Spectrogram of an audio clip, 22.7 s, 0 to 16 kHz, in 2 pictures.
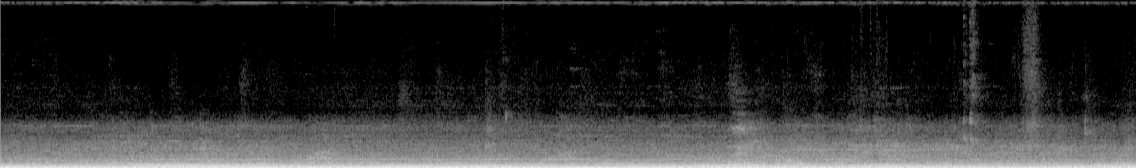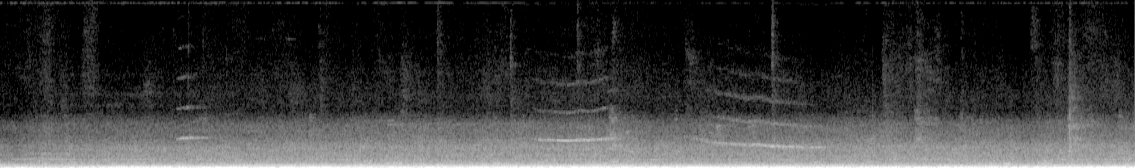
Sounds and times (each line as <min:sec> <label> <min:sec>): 0:00.0 ferry boat departing 0:22.7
